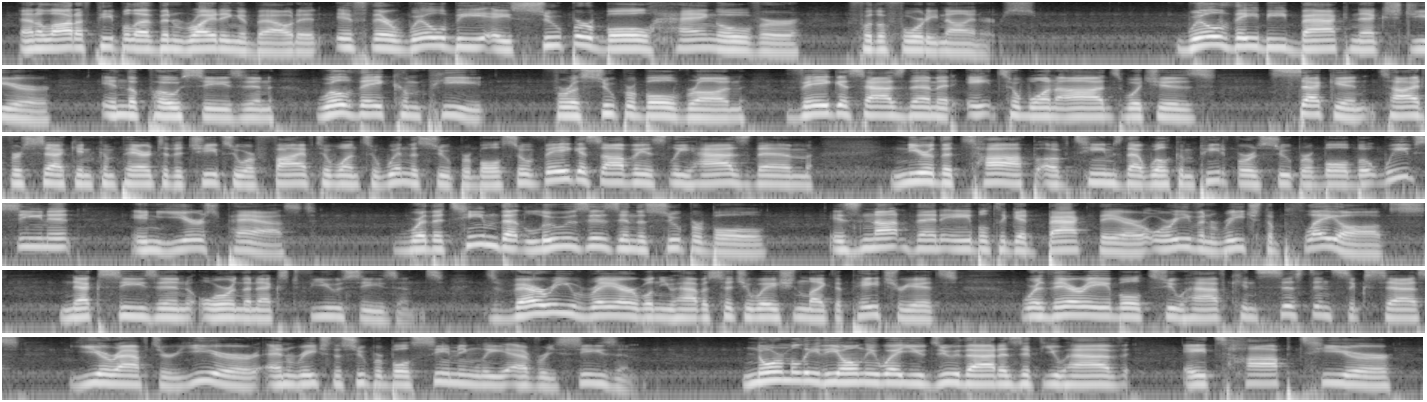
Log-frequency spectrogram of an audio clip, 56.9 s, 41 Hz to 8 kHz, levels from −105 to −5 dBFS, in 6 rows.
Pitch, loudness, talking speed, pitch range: 160 Hz, -21 LUFS, 170 wpm, 140-175 Hz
